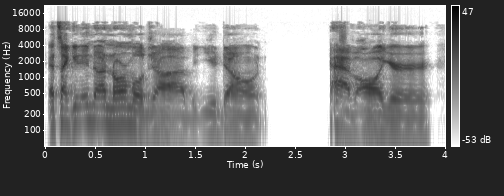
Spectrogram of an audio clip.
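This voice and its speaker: A man talking casually on a podcast, halting and digressive, with offhand swearing. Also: fairly low pitch, dry recording. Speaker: podcast host.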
